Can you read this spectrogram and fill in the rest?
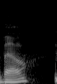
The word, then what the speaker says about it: Bel: Jerome Bel. – Mm-hmm. – Uh, I said that one right. – Yes, you did.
